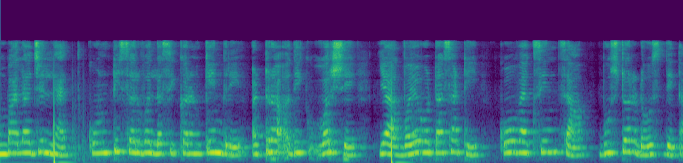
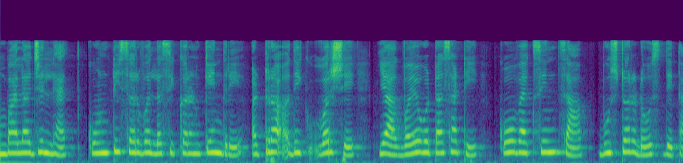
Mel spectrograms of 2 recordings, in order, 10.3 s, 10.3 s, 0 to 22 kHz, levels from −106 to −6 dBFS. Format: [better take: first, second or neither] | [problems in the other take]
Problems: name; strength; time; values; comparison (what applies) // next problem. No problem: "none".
second | background sound (Fireworks); 14 dB below the speech // room echo; dies away in 0.3 s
